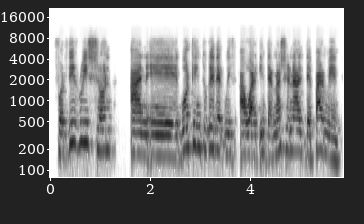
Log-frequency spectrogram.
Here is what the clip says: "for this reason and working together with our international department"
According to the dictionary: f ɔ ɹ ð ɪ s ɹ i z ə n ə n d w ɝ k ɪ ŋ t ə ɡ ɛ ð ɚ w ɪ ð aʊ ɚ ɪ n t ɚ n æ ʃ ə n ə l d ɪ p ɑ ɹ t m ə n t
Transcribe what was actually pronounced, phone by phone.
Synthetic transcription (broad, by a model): f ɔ ɹ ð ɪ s ɹ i s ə n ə n w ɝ k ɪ ŋ t ə ɡ ɛ ð ɚ w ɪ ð aʊ ɚ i n t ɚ n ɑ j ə n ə l d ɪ p ɑ ɹ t m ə n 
